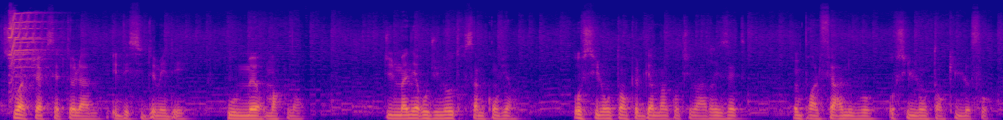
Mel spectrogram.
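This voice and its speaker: A man playing a weary, cold, nonchalant male monster in a fan comic dub, with a deadpan, casually menacing delivery. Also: on the low side, brisk, soft background music, lightly acted. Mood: cold, threatening.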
